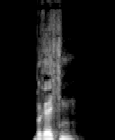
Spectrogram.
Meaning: 1. to break 2. to refract 3. to vomit 4. to fold 5. to become broken; to break; to fracture
- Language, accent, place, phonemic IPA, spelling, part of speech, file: German, Germany, Berlin, /ˈbʁɛçən/, brechen, verb, De-brechen.ogg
